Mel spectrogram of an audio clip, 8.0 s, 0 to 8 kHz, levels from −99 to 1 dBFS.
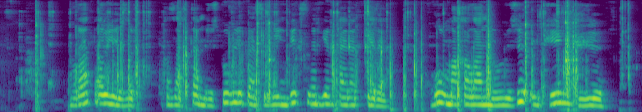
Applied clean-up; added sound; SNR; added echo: classical method WPE with log-MMSE.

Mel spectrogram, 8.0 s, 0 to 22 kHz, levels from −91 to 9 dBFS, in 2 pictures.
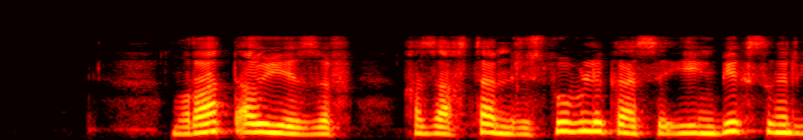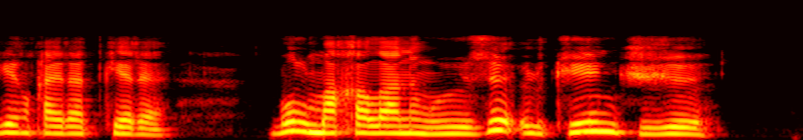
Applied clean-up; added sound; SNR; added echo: none; none; none; none.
